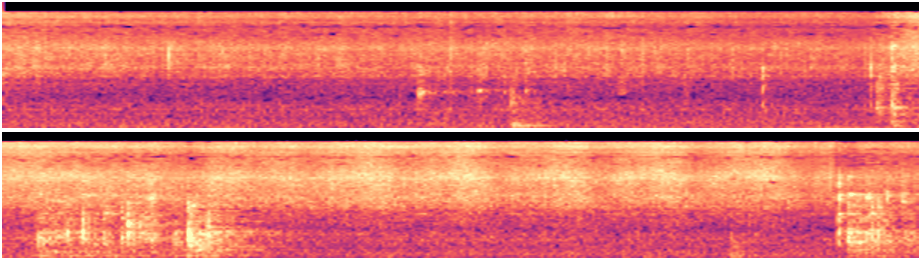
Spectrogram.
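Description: Chopped onion, tomato and chilli sizzling in hot oil in a small kadai, with a steel ladle stirring and scraping the pan. The sizzle gets louder about halfway through as the pan is stirred and tossed, and the pan clatters briefly near the end.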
